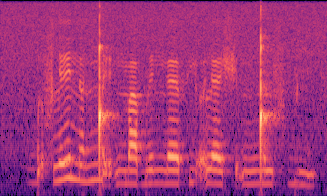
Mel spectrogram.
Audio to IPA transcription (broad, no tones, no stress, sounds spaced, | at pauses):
ɡ͡b ə̰ f l e n ə ŋ͡ǃ ḛ ŋ͡m a b e ŋ ɛ f j ə̰ l ɛ ʃ ə̰ ŋ ŋ͡ǃ ɨ f b i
